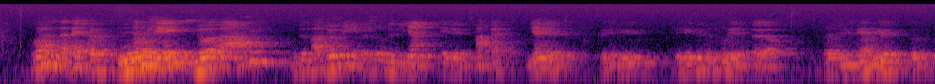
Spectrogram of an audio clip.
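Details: Spectacular case of fluent Wernicke's aphasia in a real male patient with anosognosia: massive phonemic paraphasias and noun substitutions, with articulation and syntax largely preserved. Finding: Wernicke's aphasia (jargon aphasia).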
